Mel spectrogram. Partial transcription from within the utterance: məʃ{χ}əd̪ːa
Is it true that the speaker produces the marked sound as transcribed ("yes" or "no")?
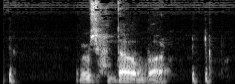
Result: no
